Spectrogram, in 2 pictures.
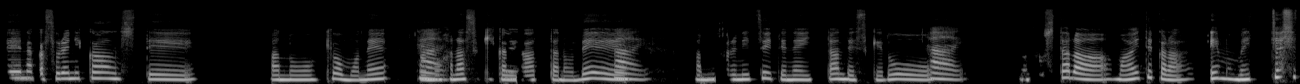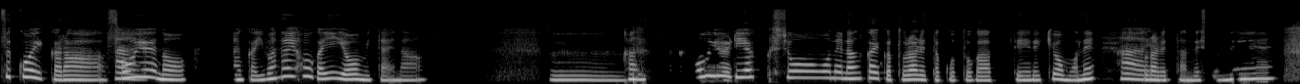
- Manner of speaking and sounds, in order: other background noise; distorted speech; tapping
- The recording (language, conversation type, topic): Japanese, advice, 友達に過去の失敗を何度も責められて落ち込むとき、どんな状況でどんな気持ちになりますか？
